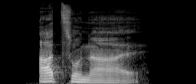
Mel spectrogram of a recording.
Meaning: azonal
- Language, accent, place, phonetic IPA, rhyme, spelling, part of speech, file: German, Germany, Berlin, [ˈat͡soˌnaːl], -aːl, azonal, adjective, De-azonal.ogg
